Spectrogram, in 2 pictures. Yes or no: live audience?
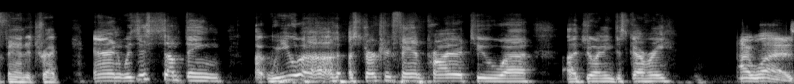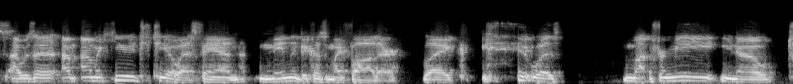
no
